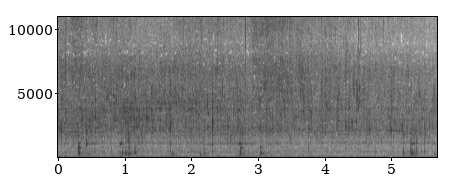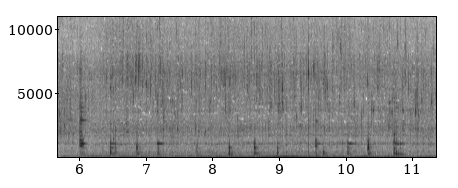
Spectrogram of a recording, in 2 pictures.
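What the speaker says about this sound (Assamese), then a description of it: "পিঁয়াজখিনি মই ভাজিম" Onions fry in a pan as oil sizzles steadily, with a crackling hiss throughout and sharp scraping taps from stirring scattered over it.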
